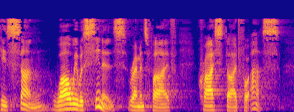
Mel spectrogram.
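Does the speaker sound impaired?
No.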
